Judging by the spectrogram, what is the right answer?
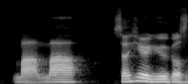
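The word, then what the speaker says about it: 奶奶: But in actuality, you pronounce this as nǎinai.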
